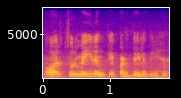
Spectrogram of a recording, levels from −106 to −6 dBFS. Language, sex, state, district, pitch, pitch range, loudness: Hindi, female, Bihar, Samastipur, 230 Hz, 195-245 Hz, -15 LUFS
